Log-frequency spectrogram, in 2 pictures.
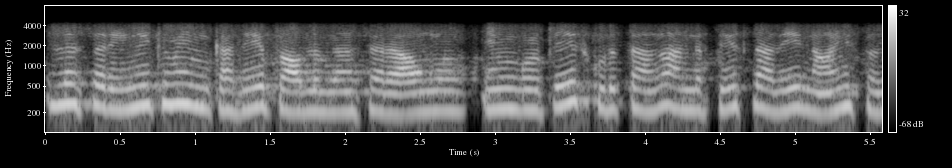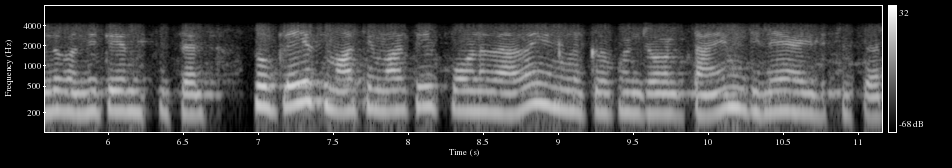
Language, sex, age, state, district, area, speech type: Tamil, female, 18-30, Tamil Nadu, Viluppuram, urban, conversation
